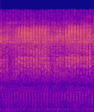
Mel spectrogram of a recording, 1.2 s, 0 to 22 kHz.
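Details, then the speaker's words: Motorized microneedling pen on a woman over 50's own face, going over an incision area with skin pulled taut: steady high-pitched buzzing with rapid even mechanical pulsing. "now I'm going over that incision area and I'm pulling the skin taut"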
